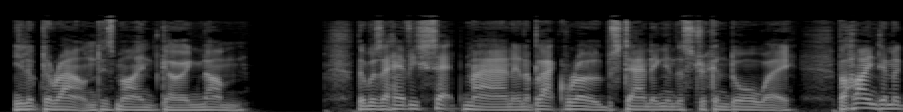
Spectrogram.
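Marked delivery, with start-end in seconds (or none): none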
